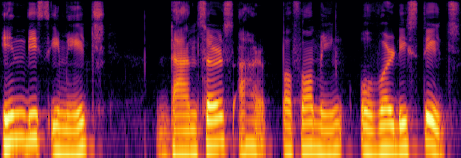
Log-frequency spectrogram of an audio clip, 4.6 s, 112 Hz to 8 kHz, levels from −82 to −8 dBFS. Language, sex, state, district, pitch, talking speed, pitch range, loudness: English, male, Assam, Kamrup Metropolitan, 140 Hz, 115 wpm, 130-155 Hz, -18 LUFS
